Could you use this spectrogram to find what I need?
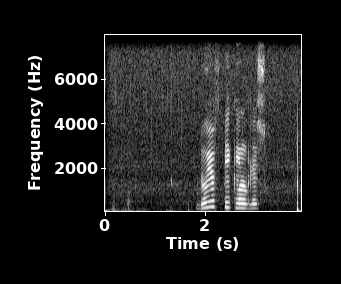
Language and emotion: Russian, neutral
